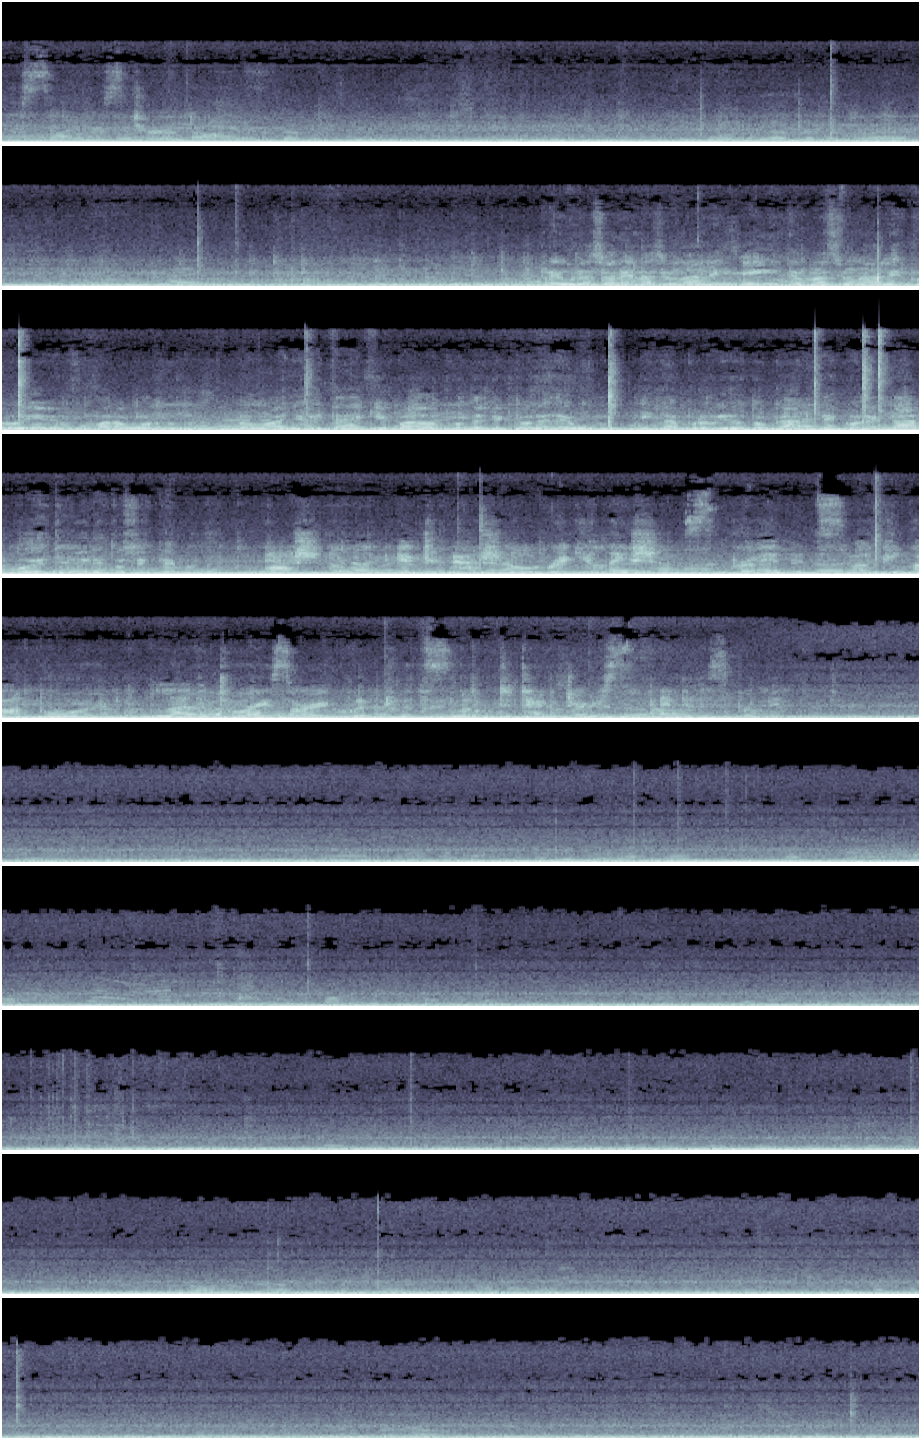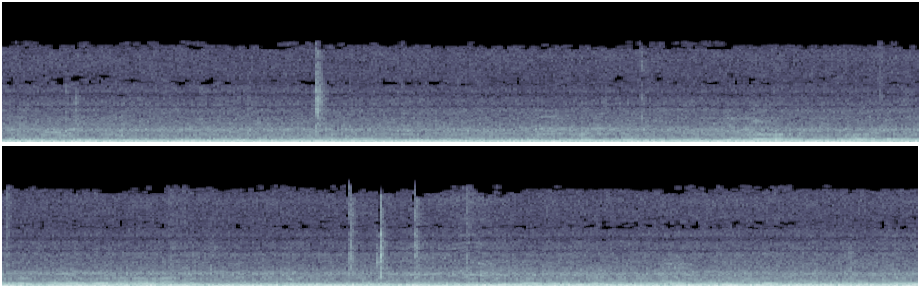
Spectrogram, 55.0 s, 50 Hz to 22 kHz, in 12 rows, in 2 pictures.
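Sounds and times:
airliner rolling rumble: 0:00.0 - 0:55.0
jet engines humming: 0:00.0 - 0:55.0.

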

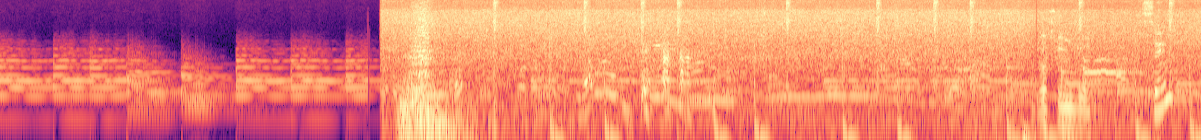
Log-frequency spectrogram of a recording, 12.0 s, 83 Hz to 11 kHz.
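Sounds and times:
short low thumps: 0:03.8 - 0:05.7
waterfall rushing: 0:03.8 - 0:12.0
people's voices: 0:05.0 - 0:07.4.

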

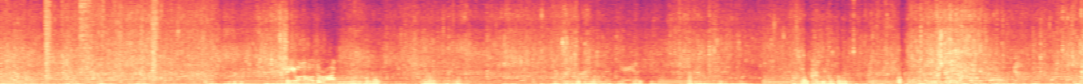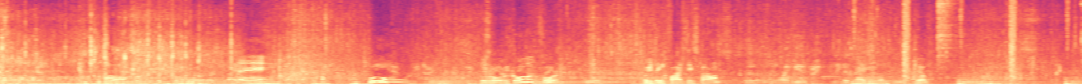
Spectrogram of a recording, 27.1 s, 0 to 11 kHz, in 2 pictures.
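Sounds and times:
waves washing against rocks: 0:00.0 - 0:22.5
wind buffeting microphone: 0:00.0 - 0:22.6, 0:23.7 - 0:27.0.

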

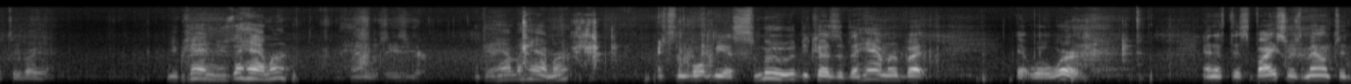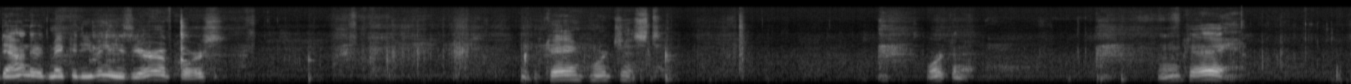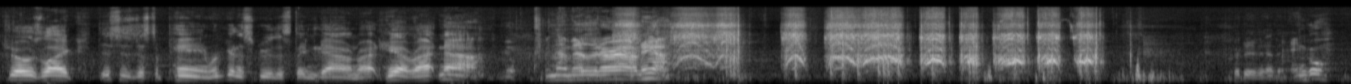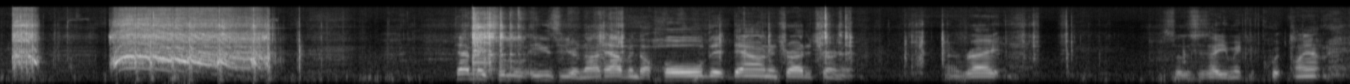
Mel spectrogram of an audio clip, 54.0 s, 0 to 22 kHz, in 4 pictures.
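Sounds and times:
cordless drill driving a screw: 0:33.7 - 0:38.1, 0:40.6 - 0:41.0, 0:41.6 - 0:43.4.

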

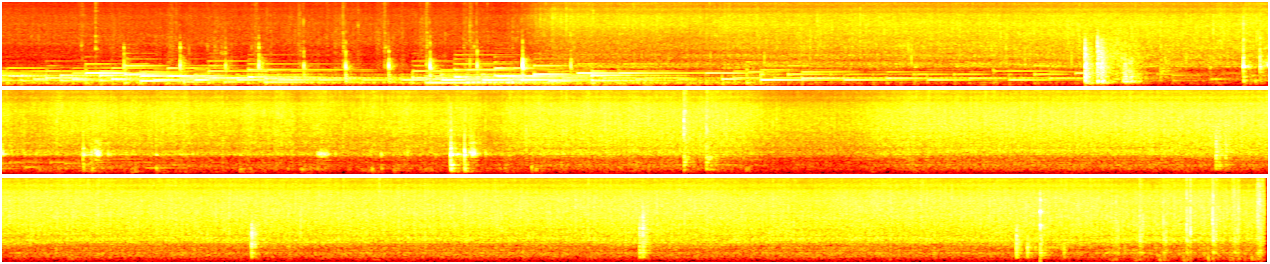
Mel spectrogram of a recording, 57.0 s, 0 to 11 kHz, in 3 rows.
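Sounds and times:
vegetables sizzling in a frying pan: 0:00.0 - 0:56.9
wooden spatula knocking pan: 0:02.7 - 0:07.2, 0:16.3 - 0:17.6.

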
